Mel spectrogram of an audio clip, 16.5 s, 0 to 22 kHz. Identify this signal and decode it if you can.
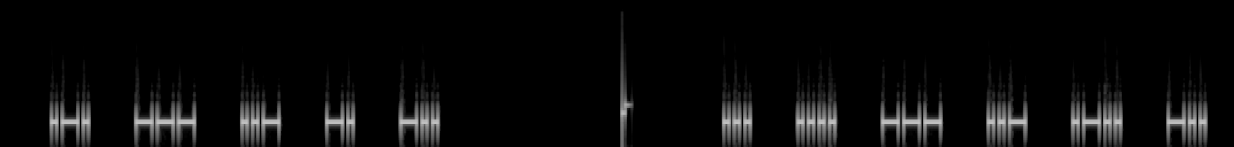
Morse code, heard as a keyed tone, about 17 wpm, spaced as for 10 wpm, 700 Hz. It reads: ROUND SHOULD
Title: 3x Character Spacing - Top 300 Words - 17wpm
